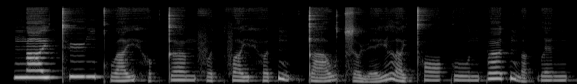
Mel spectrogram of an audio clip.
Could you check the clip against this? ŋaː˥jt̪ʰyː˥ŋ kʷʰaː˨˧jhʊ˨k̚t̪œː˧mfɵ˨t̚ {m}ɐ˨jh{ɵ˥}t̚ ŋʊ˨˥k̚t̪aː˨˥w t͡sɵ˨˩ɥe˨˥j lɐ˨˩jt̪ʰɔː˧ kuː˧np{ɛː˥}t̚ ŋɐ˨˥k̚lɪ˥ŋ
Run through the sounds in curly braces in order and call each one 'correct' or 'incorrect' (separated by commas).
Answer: incorrect, incorrect, incorrect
